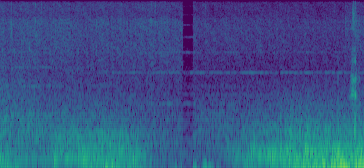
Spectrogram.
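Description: Thunderstorm with heavy rain on surfaces and rolling thunder, loud and close; the rumble eases briefly midway, then swells again with a sharp crack near the end.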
